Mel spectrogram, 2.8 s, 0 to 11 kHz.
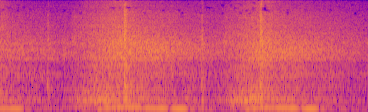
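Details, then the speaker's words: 2011 Hyundai Sonata 2.4 L after fixing a no-crank, no-start starting circuit fault: engine revs up and drops back twice with a smooth, even rise and fall, no knocks or rattles, no dash lights; normal revving. "so right there the engine sounds good there are no other lights on the dash so this is fixed"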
